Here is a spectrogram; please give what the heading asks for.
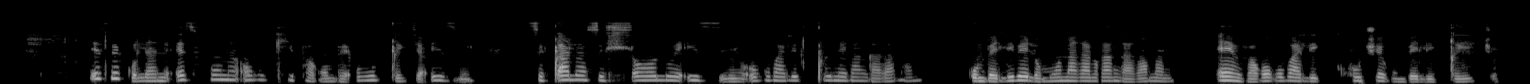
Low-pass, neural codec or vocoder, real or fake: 7.2 kHz; none; real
